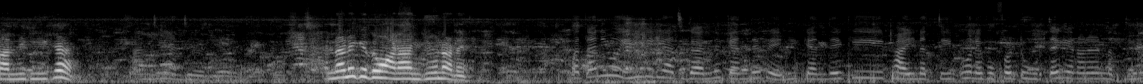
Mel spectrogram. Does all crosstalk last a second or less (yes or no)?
yes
